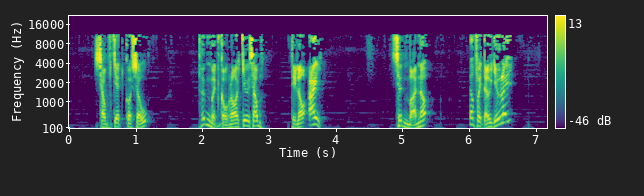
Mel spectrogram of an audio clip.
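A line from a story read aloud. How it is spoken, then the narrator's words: Hissing through clenched teeth. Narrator (Vietnamese): Duy nghiến răng ken két, nói rít lên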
